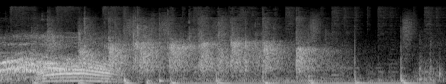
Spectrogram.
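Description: A drawn-out shout, its pitch rising then falling, as a table tennis point ends, followed by about two seconds of spectators clapping in a large hall.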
